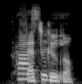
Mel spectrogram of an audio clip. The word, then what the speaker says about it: prosody: I saying that right could be pros ad cuz its pros you went to Harvard what do you think he says I'm saying it right that's what Harvard prosody prosody prosody because it's pros rights from pros is the root word prosody is the pattern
